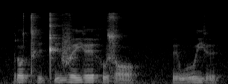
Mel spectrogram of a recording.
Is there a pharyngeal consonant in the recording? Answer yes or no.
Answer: no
